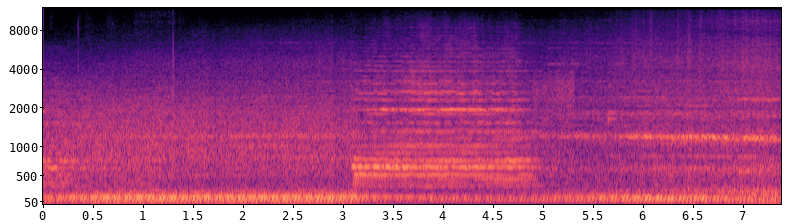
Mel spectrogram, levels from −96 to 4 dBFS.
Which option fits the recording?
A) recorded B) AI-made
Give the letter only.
B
